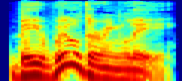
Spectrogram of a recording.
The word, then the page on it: bewilderingly: British English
